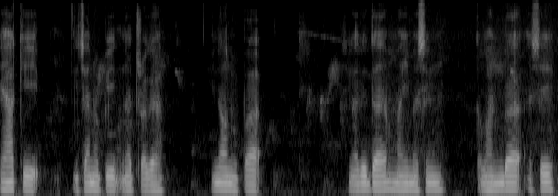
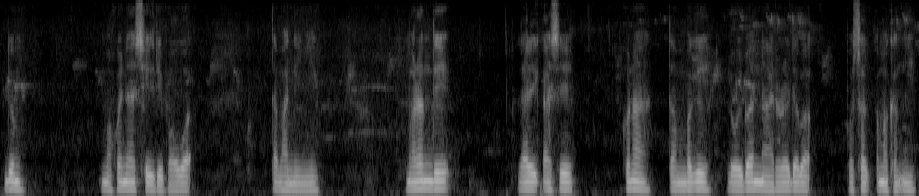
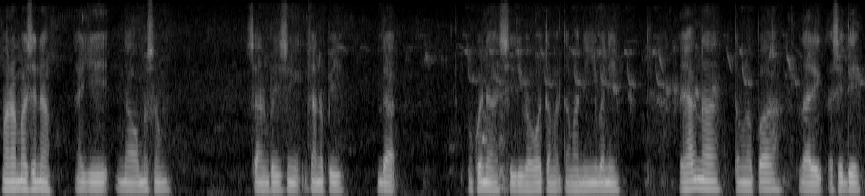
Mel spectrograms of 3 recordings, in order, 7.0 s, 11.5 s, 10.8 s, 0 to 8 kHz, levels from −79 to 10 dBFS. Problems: background sounds at intervals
